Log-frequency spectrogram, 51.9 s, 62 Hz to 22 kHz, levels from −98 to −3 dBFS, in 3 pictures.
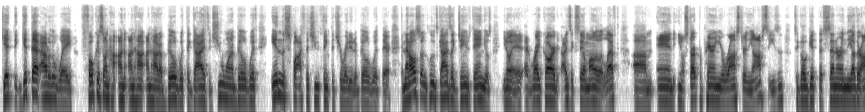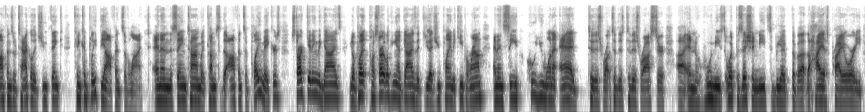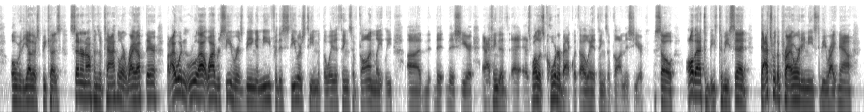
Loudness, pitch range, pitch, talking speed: -23 LUFS, 110-130 Hz, 120 Hz, 255 wpm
